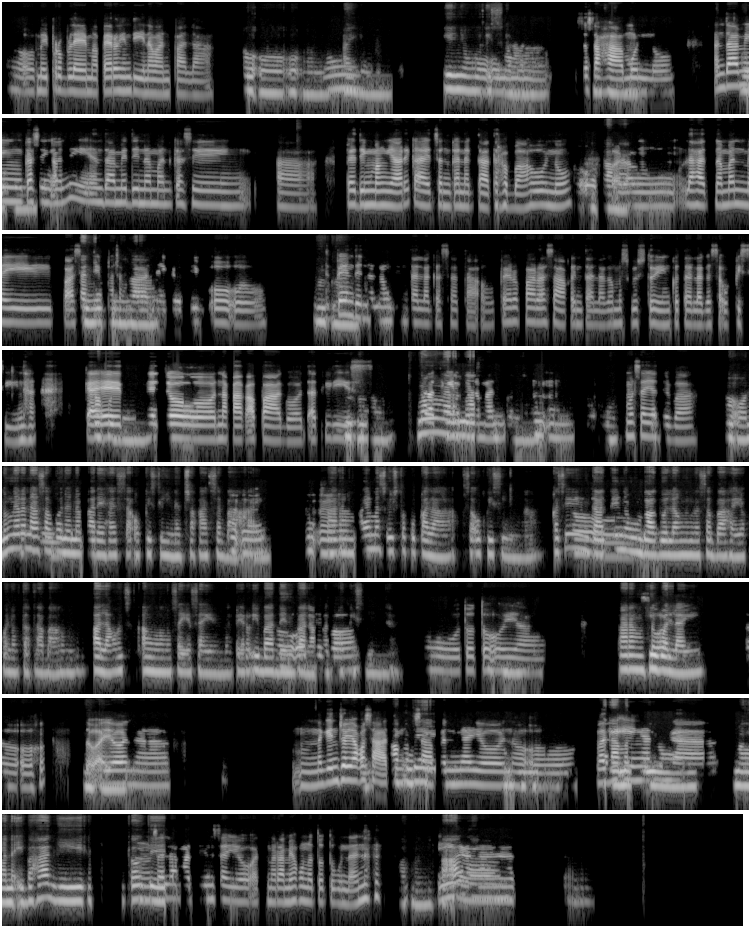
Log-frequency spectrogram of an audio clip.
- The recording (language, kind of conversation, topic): Filipino, unstructured, Sa palagay mo, mas mainam bang magtrabaho sa opisina o sa bahay?
- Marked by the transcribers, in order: static; other background noise; distorted speech; tapping; chuckle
